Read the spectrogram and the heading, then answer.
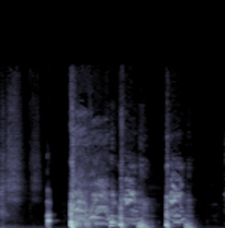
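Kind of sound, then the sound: human body sound, coughing fit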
